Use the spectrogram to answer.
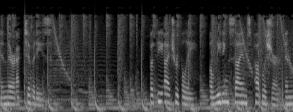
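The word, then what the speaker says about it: IEEE: had no comment on an announcement by the I Triple E pronounced diamonds the I Triple E which stands for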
